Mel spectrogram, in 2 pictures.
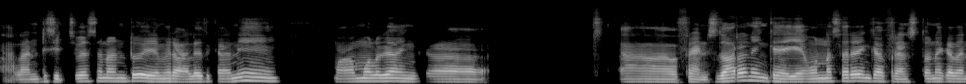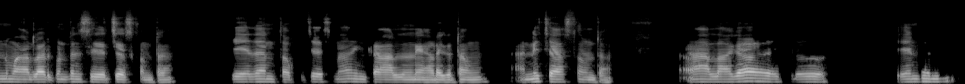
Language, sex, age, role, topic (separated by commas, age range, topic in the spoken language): Telugu, male, 25-29, guest, తప్పు చేసినప్పుడు మనస్ఫూర్తిగా క్షమాపణ చెప్పడం ఇతరులపై ఏ ప్రభావం చూపుతుంది?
